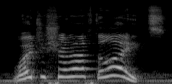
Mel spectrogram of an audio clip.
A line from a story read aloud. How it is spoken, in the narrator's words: The cop turned back towards us and yelled out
